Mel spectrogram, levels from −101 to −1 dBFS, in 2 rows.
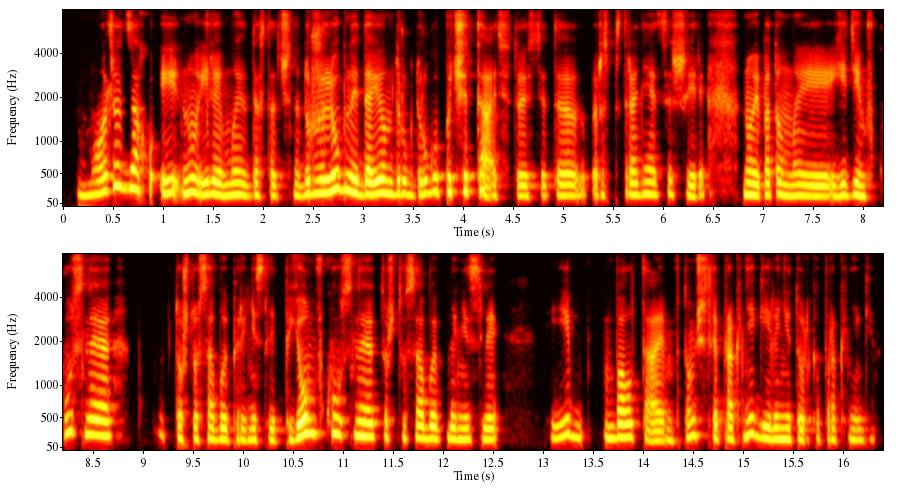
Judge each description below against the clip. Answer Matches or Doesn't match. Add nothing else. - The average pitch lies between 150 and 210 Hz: Matches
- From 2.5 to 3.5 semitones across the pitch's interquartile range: Doesn't match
